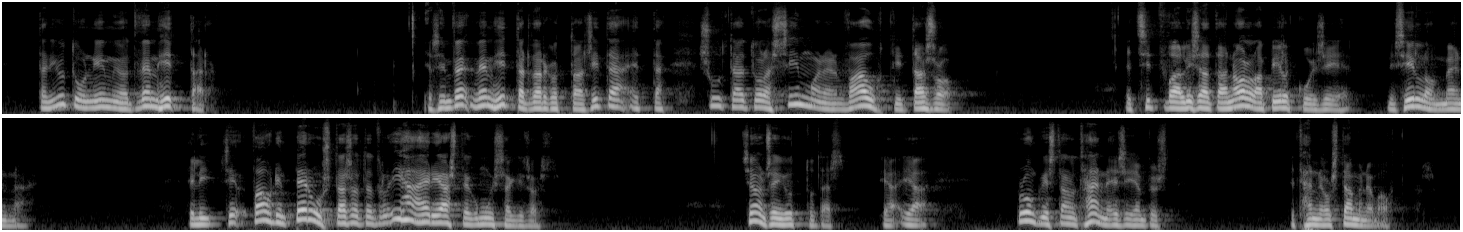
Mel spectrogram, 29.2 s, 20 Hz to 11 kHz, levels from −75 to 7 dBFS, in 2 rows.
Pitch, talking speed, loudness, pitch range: 135 Hz, 120 wpm, -22 LUFS, 115-165 Hz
